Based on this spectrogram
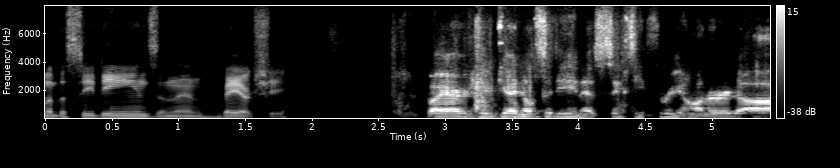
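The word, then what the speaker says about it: Baertschi: Is it Barchi? Is it Barchi? It's Bayarchi. Okay, Bayarchi.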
